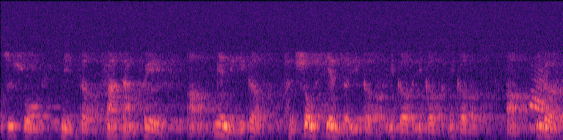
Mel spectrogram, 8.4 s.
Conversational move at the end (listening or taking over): listening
